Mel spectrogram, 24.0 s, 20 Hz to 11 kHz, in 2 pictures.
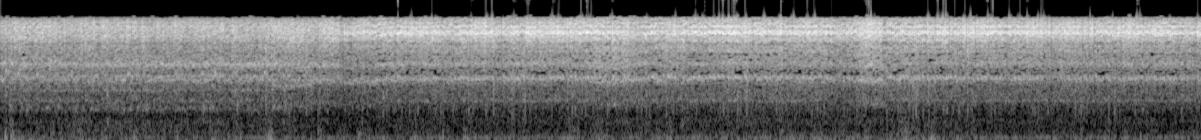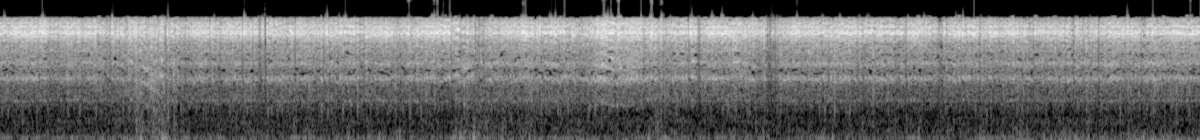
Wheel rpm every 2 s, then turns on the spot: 190, 200, 230, 230, 230, 240, 230, 230, 230, 230, 230, 230.
none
